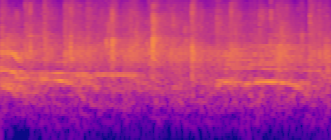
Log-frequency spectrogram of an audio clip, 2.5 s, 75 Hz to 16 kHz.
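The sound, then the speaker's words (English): Steady audience applause for a couple's 50th wedding anniversary, a dense, even patter of many hands with a voice speaking over it. “But you don't even know why you're clapping yet.”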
